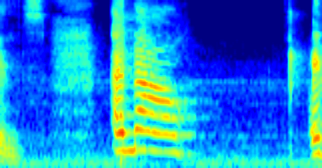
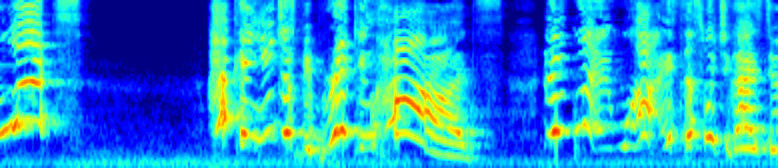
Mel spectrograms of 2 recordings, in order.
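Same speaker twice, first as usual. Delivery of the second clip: outraged shout; 4 dB louder than usual. Retold or imitated. Retelling her answer to her cheating ex, a high outraged shout. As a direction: shout what like you can't believe it.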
